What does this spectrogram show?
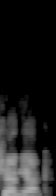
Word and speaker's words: Shaniak: It's pronounced Shaniak. It's Russian or something.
